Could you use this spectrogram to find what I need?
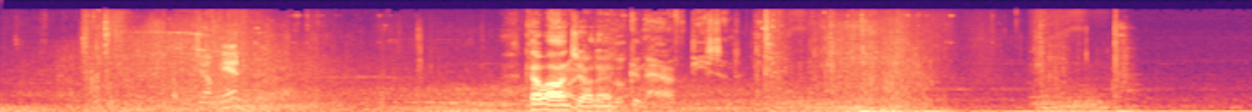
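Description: A middle-aged man talks casually into a microphone.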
